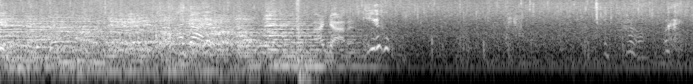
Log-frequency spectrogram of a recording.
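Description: Heavy rain pours down in a dense, steady hiss for several seconds outside an apartment building as a man dashes out of his truck, then cuts off abruptly, leaving a much quieter background with only faint scattered sounds.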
